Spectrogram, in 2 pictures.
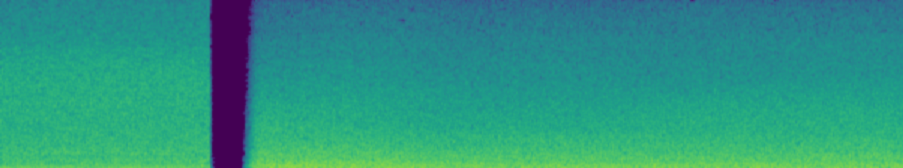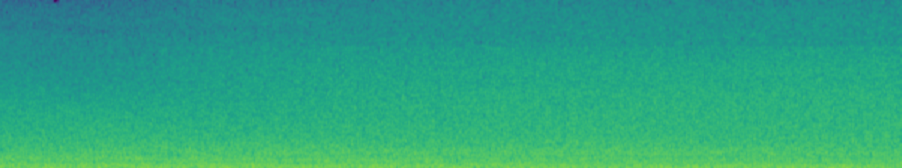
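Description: Waterfall rushing in a steady roar of falling water. It cuts out for a moment about one and a half seconds in, then carries on a little louder.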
